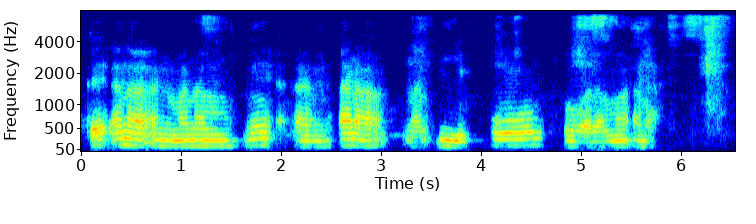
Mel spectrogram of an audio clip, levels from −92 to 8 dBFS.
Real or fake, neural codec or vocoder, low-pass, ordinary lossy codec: fake; codec, 24 kHz, 6 kbps, HILCodec; 7.2 kHz; AAC, 32 kbps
